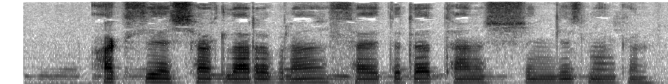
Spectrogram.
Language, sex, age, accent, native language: Uzbek, male, 18-24, Navoiy, Uzbek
